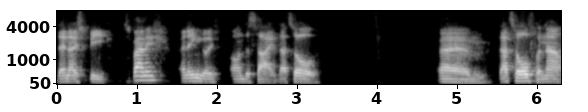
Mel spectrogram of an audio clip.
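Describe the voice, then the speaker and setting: A man's medium-pitched voice in a Danish accent, with ordinary pitch variation, a very slow pace, and long, frequent pauses. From Denmark. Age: 20s. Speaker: travel vlogger. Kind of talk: live stream Q&A. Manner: casual, with fillers.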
